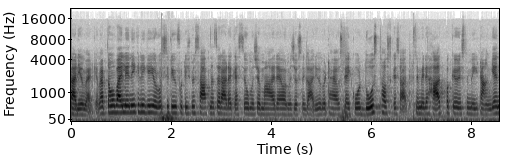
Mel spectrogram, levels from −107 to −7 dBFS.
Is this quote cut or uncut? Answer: cut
